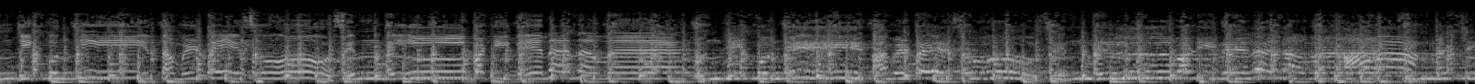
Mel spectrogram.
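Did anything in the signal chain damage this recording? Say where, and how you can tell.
Yes, there's a train of clicks from 11.45 s to 14.71 s, roughly forty similar ticks at about 11.4 per second, unevenly spaced and about as loud as the sound itself. Most likely interference getting into the analogue wiring, or a faulty connection or power supply.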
